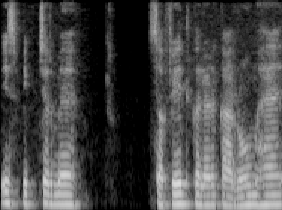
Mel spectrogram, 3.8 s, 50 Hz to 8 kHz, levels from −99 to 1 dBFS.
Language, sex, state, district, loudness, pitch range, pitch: Hindi, male, Bihar, Gopalganj, -24 LUFS, 135-145 Hz, 140 Hz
